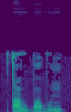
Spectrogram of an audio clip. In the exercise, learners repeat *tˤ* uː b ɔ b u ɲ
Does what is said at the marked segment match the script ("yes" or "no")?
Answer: yes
